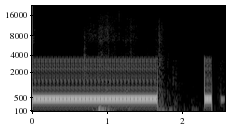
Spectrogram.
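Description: A steady telephone dial tone of an outgoing call to a hotel hums loudly for over a second and a half, then cuts off abruptly. After a brief pause, a short tone burst and a faint beep follow.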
